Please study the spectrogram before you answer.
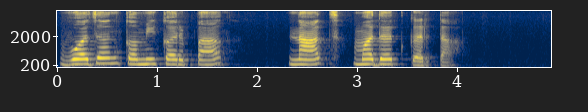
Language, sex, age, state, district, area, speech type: Goan Konkani, female, 18-30, Goa, Tiswadi, rural, spontaneous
